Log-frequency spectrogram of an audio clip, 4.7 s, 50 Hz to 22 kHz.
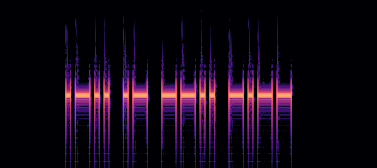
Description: Morse code, heard as a keyed tone, about 20 wpm, 700 Hz. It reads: LAZY
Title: Build A Word - 2 Letters At A Time - 4-Letter Words - 20wpm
